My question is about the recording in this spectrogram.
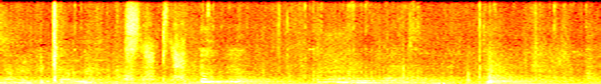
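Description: Faint, indistinct voice sounds, mumbled or half-spoken, broken by a few sharp clicks and one short, louder sound about two seconds in.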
